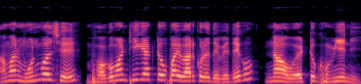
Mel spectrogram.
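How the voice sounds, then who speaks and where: A woman's voice: mid-range voice, lively intonation, moderate pace, no echo, lo-fi sound, close to an everyday voice. A woman voicing a humble, pious, poor village man in a fairy-tale cartoon, earnest and reassuring. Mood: hopeful.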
